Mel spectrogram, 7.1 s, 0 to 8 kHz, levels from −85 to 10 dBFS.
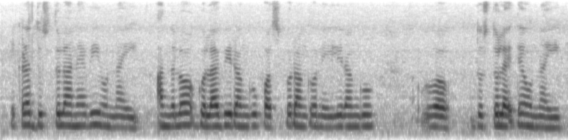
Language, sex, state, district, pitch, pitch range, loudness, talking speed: Telugu, female, Telangana, Hyderabad, 200 Hz, 195-210 Hz, -18 LUFS, 100 wpm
